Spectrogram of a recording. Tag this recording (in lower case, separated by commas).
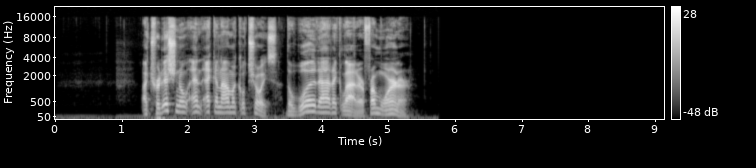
speech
